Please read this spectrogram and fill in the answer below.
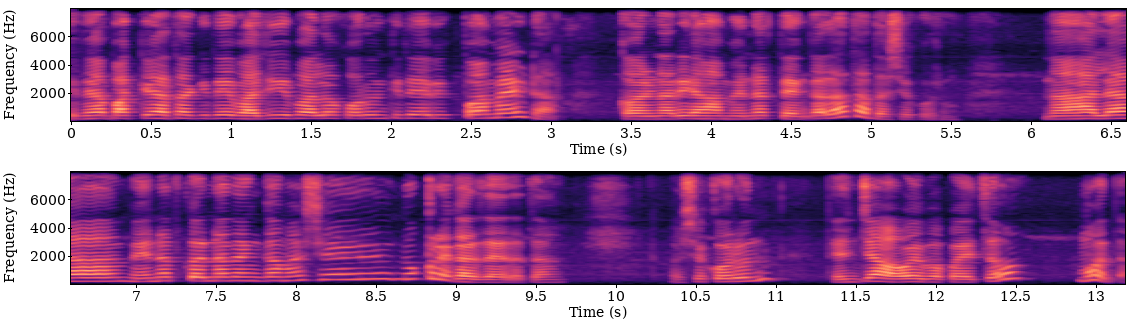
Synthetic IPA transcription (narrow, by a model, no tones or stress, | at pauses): kit̪eabakiat̪ak̬it̪ebʱad͡ʑibalɔkəɾuːnkit̪eʋik̚pamɛɭʈʰa̰ | kəɾɳaɾiɦãmɛɦnət̪ːɛ̃ŋkad͡zat̪at̪əɕekə̰ɾṵːn | naːljamɛɦnət̪kəɾɳat̪ɛ̃ŋkamaɕenɔkɾekaɾd͡zajd͡za̰t̪a | əɕekəɾuːn | t̪ãɲt͡ɕaːʋəjbapajt͡sɔ | mɔd̪ːa̰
